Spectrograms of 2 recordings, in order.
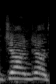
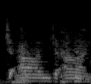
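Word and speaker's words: J'onn J'onzz: for the pronunciation, because I've heard a bunch of people be like, he's John Johns. I'm like, no, there's an apostrophe. It's John Johns.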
